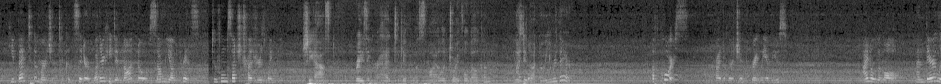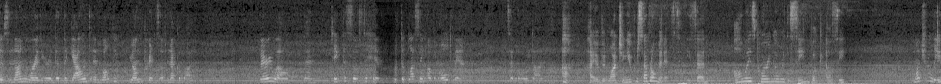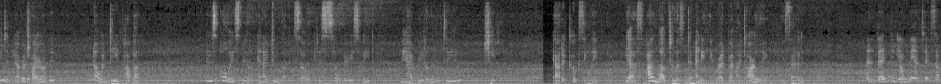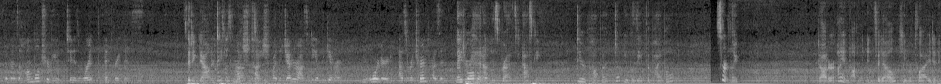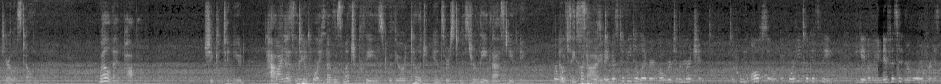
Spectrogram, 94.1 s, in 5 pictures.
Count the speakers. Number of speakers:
2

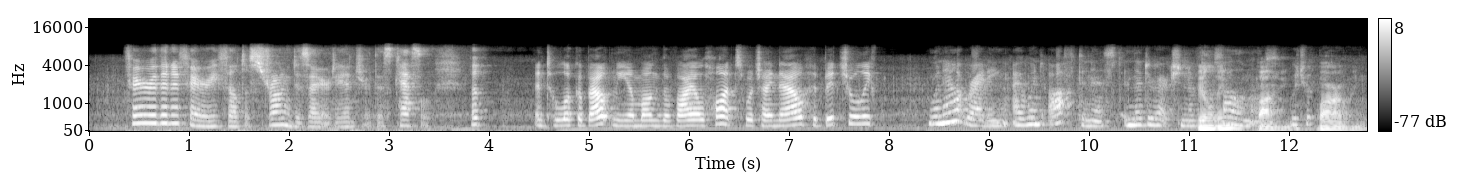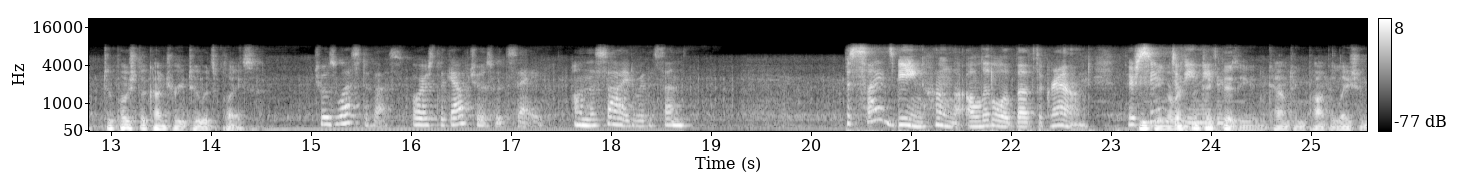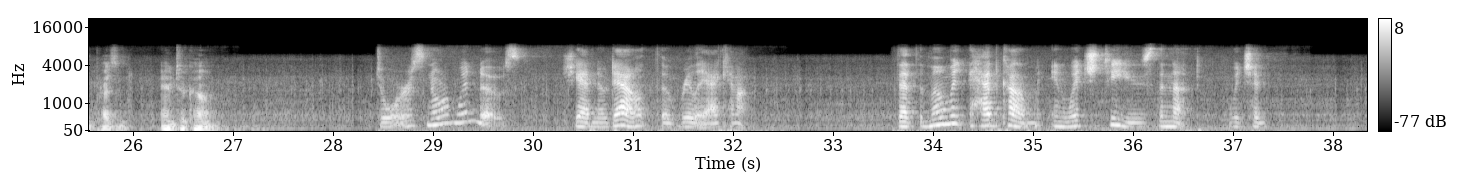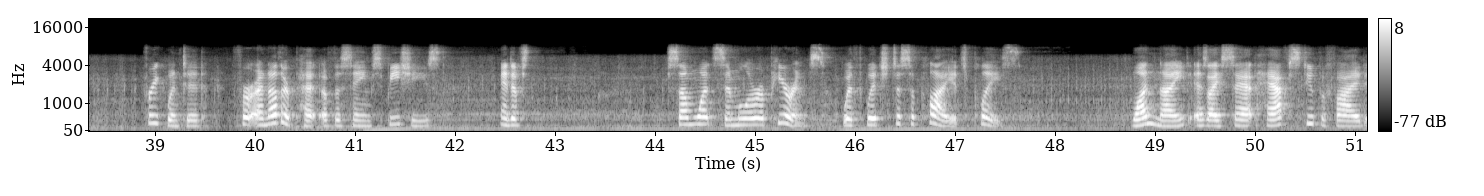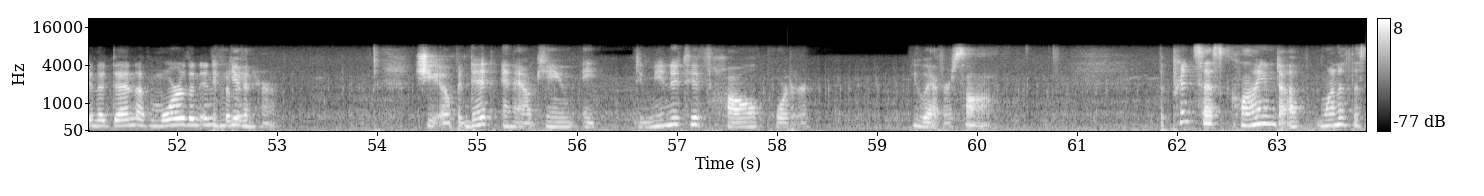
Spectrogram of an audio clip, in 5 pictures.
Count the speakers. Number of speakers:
4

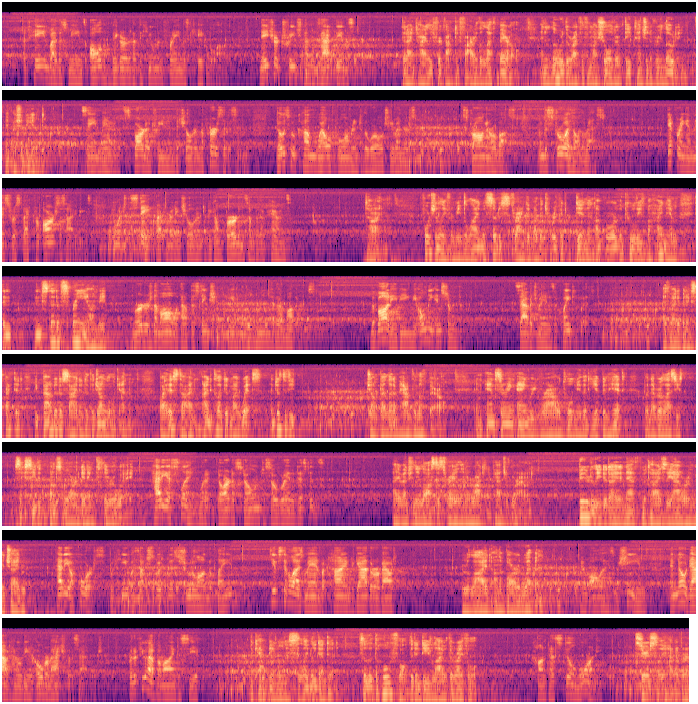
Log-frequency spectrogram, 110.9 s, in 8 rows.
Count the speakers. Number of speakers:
2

